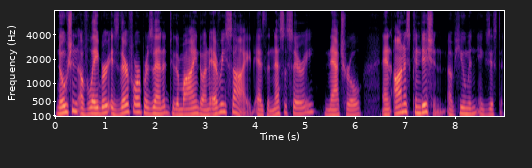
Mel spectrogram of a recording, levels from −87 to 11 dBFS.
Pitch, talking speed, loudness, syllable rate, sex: 165 Hz, 155 wpm, -19 LUFS, 5.3 syllables/s, male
